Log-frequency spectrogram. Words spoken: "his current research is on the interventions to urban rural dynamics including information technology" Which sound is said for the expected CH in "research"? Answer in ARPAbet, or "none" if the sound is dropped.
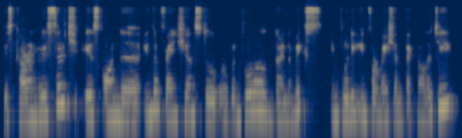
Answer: CH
